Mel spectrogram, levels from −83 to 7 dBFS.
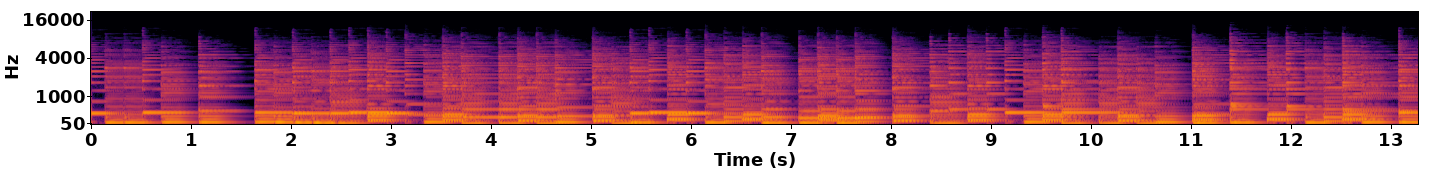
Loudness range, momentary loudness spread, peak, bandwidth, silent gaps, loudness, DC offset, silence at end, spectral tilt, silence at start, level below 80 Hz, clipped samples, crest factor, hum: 1 LU; 4 LU; -2 dBFS; 11.5 kHz; none; -17 LUFS; under 0.1%; 0 s; -6 dB/octave; 0 s; -28 dBFS; under 0.1%; 16 dB; none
